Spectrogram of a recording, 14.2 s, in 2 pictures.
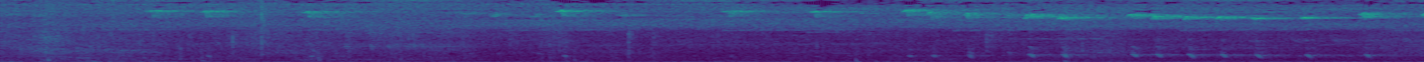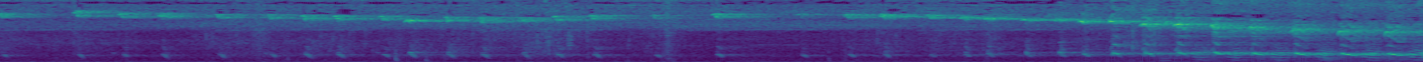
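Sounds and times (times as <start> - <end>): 
titi monkeys calling: 4.6 - 14.2.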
